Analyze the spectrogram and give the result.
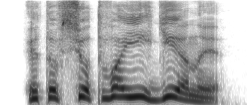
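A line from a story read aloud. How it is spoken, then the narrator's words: Shout. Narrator (Russian): крикнула она Анатолию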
